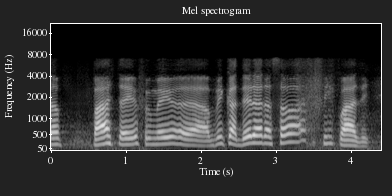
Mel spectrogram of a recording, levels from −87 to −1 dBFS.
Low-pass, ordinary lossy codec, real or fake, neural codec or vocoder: 7.2 kHz; none; fake; codec, 24 kHz, 0.5 kbps, DualCodec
